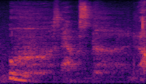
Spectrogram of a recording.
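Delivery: very soft, whispered sigh of relief; hushed, soothed murmur; acted relieved whisper. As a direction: whisper it as the pain eases. Acting out relief from iced hand.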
